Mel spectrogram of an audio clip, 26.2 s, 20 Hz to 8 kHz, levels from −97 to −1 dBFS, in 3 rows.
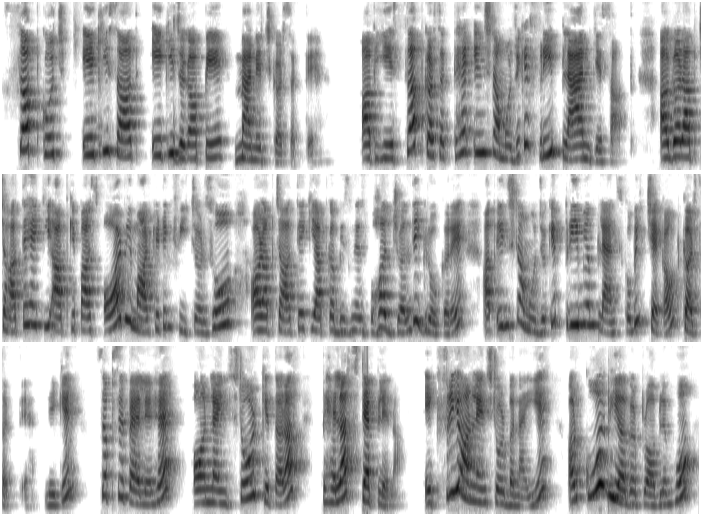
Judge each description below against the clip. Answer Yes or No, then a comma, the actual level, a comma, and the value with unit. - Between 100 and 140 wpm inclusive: No, average, 185 wpm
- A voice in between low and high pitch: No, very high, 275 Hz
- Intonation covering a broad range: Yes, wide, 6.8 semitones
